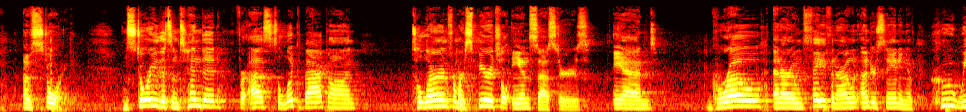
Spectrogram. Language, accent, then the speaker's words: English; Texas, United States; growing up in Southeast Texas.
